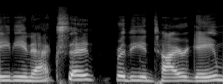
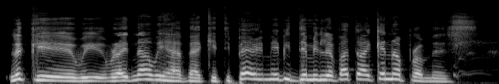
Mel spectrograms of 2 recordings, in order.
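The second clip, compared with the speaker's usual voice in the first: put-on French Canadian accent on English. Speaker acting out what the other side said, in a deep french canadian accent. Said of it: "with their deep French Canadian accent and they go".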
